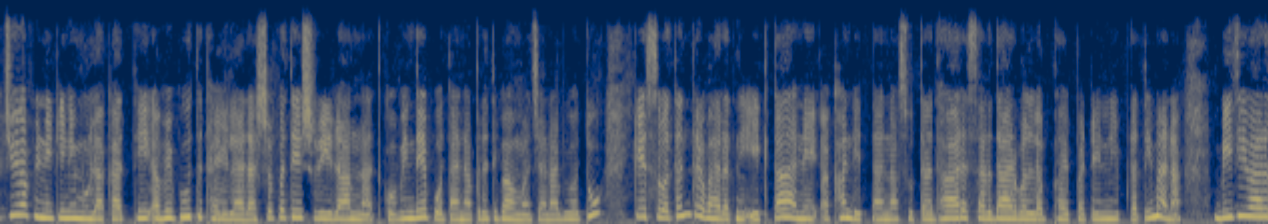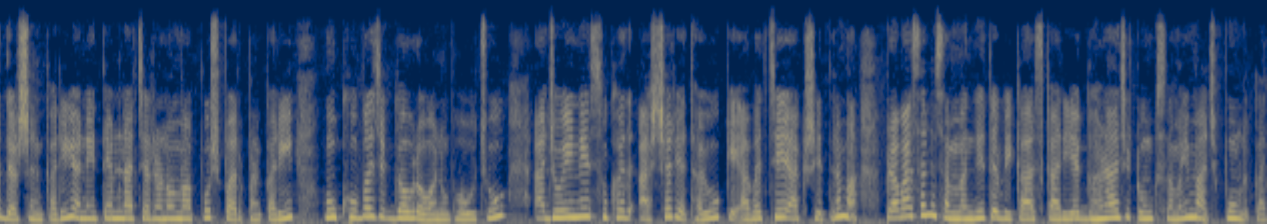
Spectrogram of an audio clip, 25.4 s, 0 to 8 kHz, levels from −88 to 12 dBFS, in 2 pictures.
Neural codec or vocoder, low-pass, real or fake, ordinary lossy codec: codec, 16 kHz, 4 kbps, FreqCodec, larger model; 7.2 kHz; fake; Opus, 64 kbps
